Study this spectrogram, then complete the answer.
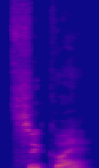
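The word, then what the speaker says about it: つくえ: It's tsukue. Great. Tsukue is a desk. Remember to make that TS sound when you're making the tsu, so tsukue, right?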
